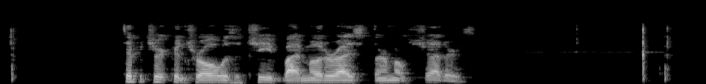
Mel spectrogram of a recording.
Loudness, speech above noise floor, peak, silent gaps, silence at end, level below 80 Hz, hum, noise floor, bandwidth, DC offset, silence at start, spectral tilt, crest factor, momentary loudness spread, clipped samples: -22 LUFS; 54 dB; -2 dBFS; 0.23-1.22 s, 4.81-5.10 s; 0.35 s; -56 dBFS; none; -74 dBFS; 7.2 kHz; under 0.1%; 0.1 s; -6 dB/octave; 22 dB; 14 LU; under 0.1%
